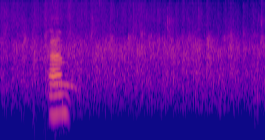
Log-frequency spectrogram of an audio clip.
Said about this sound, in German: Also Hammerjob, was ihr gemacht habt. Vielen Dank euch. Ich glaube, das ist ein Applaus wert.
